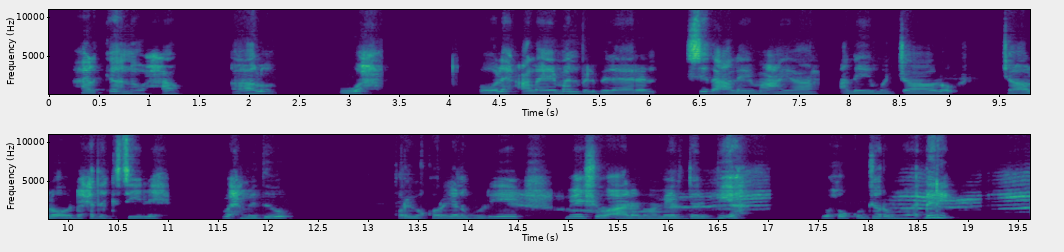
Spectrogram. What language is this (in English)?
Somali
